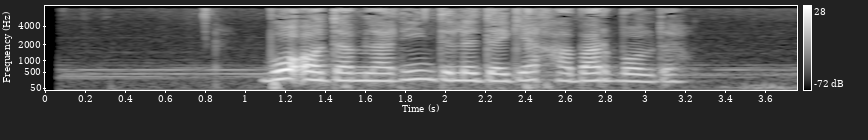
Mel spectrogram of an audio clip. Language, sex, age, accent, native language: Uzbek, female, 12-17, Toshkent shahri, Uzbek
